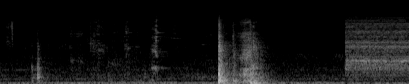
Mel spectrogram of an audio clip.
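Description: A plastic plug-in power meter rubbing and scraping against an inverter's AC outlet as it is worked into the socket, with two loud knocks about two seconds in as it seats. Near the end a steady whirring with a hum starts up as an appliance comes on through the meter.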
